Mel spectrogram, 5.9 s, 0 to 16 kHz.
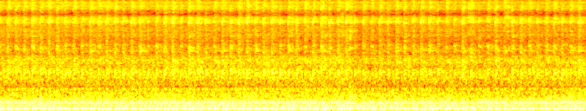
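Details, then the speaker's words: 1950 Chevy 1-ton truck, abandoned 216 inline-six, run through a couple of heat cycles on used filtered oil: rough, chuffy idle with an uneven beat, a misfire and a deep bottom-end knock; a thrown rod is suspected. "yesterday I ran this thing through a couple of heat cycles and it's h quite uh chuffy and uh it's got a miss and a bottom end noise that uh doesn't sound too good"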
